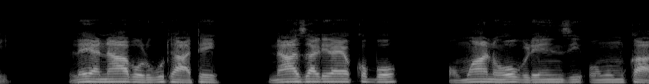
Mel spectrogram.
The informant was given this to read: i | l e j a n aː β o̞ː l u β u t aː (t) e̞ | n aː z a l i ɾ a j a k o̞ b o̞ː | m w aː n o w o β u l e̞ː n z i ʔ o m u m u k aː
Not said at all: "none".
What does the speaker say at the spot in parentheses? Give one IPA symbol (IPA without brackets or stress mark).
t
